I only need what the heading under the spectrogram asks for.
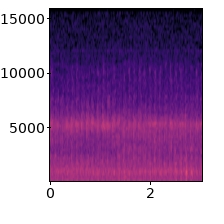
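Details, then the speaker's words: Old Ford tractor restarted after sitting over ten years, clutch disc stuck to flywheel: it starts easily and idles evenly, with a quick, even ticking patter over a steady clatter; normal running. "let's spin this thing right here tell you what it starts up pretty easy"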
